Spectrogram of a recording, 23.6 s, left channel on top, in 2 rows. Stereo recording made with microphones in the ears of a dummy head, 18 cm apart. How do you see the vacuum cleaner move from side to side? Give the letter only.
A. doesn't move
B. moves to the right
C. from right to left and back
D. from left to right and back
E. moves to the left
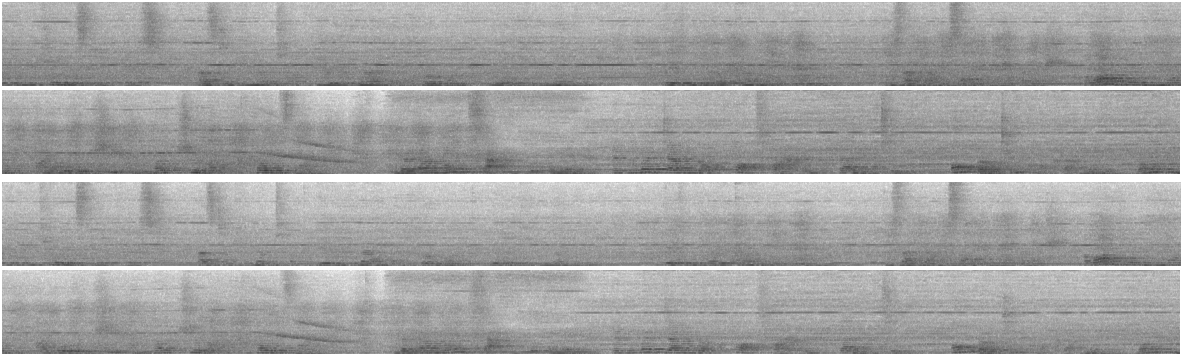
D.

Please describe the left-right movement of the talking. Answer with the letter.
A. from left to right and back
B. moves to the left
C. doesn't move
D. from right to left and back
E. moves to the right
B.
